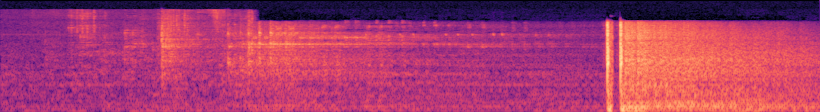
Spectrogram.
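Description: A gymnast landing a high-bar dismount on a landing mat: one sudden loud thud about three seconds in, with the sound of the mat fading over the following second. A few faint knocks come before it.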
